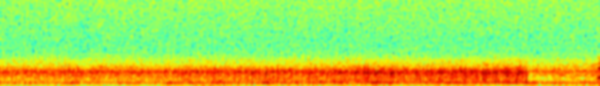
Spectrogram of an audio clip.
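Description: Steady rushing noise on a worn vintage film soundtrack, even and without pitch, with faint sustained music notes coming back in near the end.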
